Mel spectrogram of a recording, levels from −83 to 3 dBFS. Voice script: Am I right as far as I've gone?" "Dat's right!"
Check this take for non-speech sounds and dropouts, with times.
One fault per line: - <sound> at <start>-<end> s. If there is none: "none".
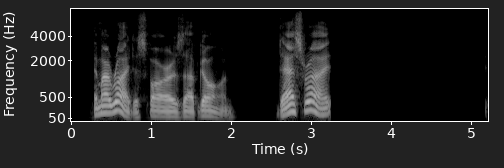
none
